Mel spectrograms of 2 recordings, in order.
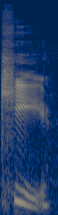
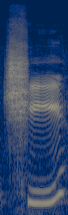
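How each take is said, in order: First: The name sounds like the word key. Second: The name begins with a ch sound. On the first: "I say mister Key because it's Q I" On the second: "A lot of people say Chi, which also does make sense"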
